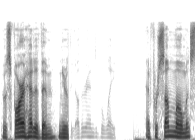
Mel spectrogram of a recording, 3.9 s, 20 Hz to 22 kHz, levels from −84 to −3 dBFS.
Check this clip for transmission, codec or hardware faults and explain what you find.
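One fault is present, affecting the speech from 1.36 s to 2.67 s. Across that stretch the sound collapses by about 35 dB, leaving only a faint residue before normal level returns. This pattern is consistent with one channel inverted: one stereo channel has its polarity flipped, so when the pair is summed to mono, the material common to both cancels. Centred speech and low frequencies largely disappear, and only the small difference between channels survives. That is the likely cause.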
